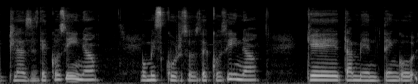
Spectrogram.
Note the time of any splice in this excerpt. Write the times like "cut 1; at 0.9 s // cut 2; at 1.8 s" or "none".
cut 1; at 1.4 s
